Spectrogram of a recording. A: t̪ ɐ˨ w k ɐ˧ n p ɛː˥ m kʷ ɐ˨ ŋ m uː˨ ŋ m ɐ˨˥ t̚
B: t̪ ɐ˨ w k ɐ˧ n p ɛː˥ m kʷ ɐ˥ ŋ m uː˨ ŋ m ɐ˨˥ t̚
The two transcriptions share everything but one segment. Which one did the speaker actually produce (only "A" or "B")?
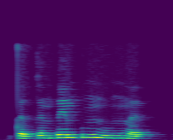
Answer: B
